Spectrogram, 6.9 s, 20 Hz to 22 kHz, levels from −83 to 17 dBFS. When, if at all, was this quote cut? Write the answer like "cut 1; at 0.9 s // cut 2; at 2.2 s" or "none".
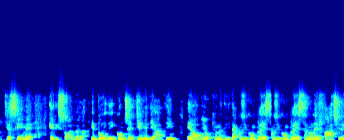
cut 1; at 1.8 s // cut 2; at 2.7 s // cut 3; at 3.6 s // cut 4; at 5.4 s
